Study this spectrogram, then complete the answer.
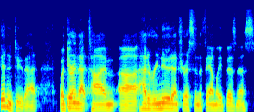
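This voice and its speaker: Over a quiet background, a man with an American accent talks at a fairly quick pace in an ordinary speaking voice, at medium pitch with ordinary pitch variation. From US Midwest, Ohio. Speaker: investment fund manager. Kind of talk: webinar presentation.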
